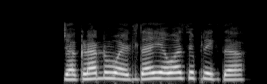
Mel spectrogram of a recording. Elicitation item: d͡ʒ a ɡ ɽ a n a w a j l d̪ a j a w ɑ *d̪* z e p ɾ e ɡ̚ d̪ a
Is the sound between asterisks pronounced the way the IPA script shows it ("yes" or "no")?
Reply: no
